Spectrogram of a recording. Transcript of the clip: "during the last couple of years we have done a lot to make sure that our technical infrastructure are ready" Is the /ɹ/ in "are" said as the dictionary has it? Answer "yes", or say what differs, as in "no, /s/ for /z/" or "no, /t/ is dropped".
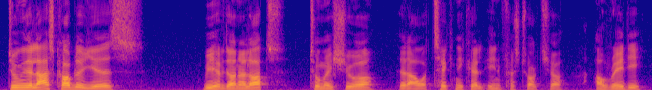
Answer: no, /l/ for /ɹ/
